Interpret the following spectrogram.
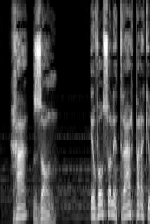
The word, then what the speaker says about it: chazon: A palavra é chazon, se pronuncia razon.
